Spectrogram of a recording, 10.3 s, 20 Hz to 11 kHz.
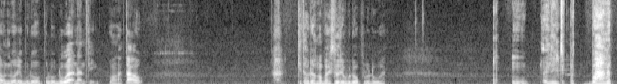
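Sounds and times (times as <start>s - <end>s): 
speech: 0.0s - 2.5s, 4.6s - 6.5s, 8.2s - 10.2s
person burping after drinking coffee: 8.2s - 8.4s.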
